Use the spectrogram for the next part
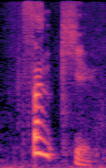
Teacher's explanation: with thank you never start low and go up always start high and go down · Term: lower intonation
